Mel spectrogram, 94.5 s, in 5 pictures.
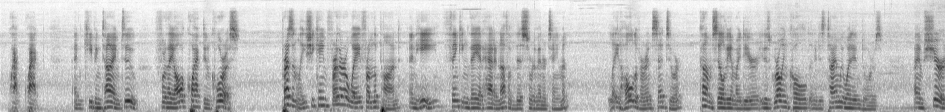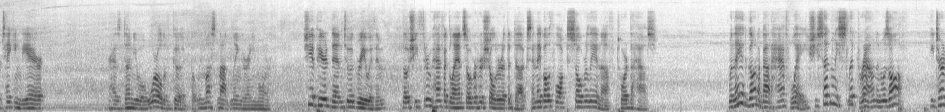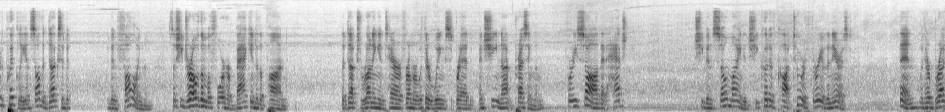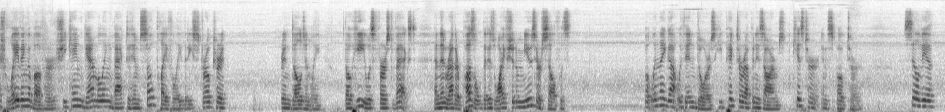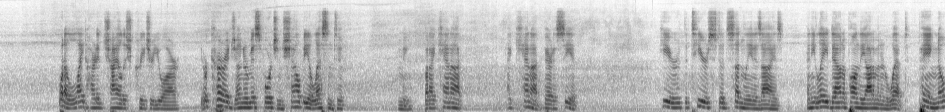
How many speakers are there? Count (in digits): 1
